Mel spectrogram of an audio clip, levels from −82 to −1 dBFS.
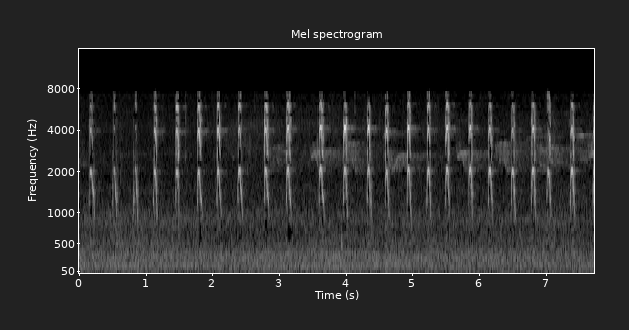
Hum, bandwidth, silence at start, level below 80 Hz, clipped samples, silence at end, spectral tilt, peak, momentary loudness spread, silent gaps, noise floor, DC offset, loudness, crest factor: none; 8 kHz; 0.15 s; -60 dBFS; under 0.1%; 0 s; 1.5 dB/octave; 0 dBFS; 16 LU; none; -42 dBFS; under 0.1%; -22 LUFS; 26 dB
